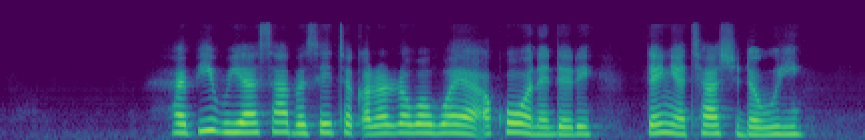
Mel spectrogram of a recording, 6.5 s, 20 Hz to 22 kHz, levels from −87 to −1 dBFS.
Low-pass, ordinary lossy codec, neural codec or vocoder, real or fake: 10.8 kHz; none; codec, 24 kHz, 0.9 kbps, DualCodec; fake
